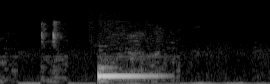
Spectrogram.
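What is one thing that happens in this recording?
A short notification chime sounds from a computer.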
